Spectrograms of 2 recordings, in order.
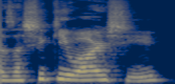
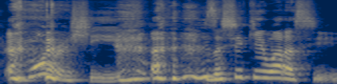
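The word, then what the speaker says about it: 座敷わらし: There is a yokai called a Zashiki Warishi. Why did I pronounce that way? But anyway, what? I don't know. It's the Warashi. Zashiki Warashi. Warashi.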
